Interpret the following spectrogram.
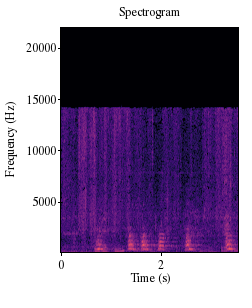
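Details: Central Asian Shepherd Dog (alabai) puppies, five weeks old: a run of short, high yelping barks and yips, about six in quick succession, with low human speech faintly underneath.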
